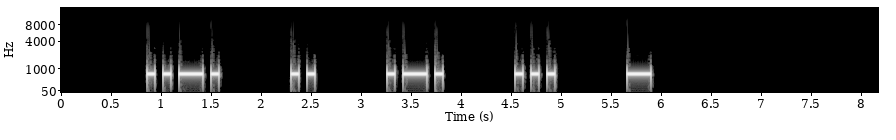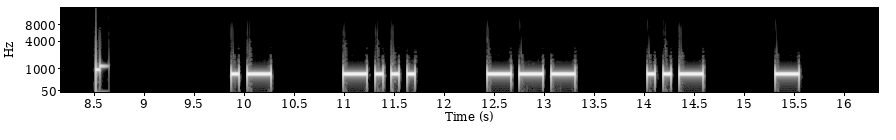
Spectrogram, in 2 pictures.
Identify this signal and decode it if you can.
Morse code, heard as a keyed tone, about 15 wpm, spaced as for 9 wpm, 700 Hz. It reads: FIRST ABOUT
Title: 3x Character Spacing - Top 100 Words - 15wpm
